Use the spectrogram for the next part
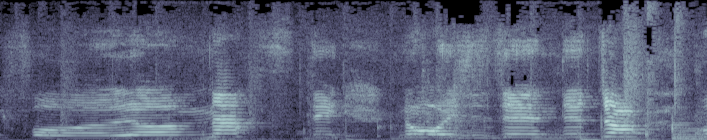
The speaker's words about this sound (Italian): Basta questo bambino che canta, fai partire la canzone.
